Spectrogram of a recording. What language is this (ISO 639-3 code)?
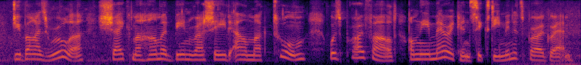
eng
